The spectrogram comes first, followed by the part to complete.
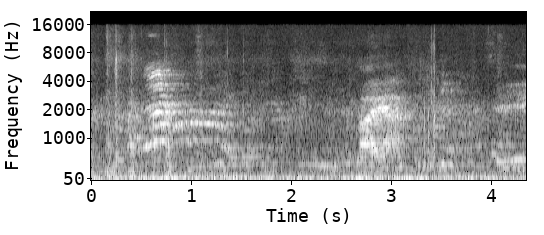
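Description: People's voices in a large hall: two short spoken or called phrases, one about half a second in and another about three seconds in, with a few faint sharp taps.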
